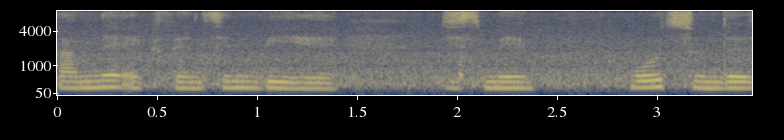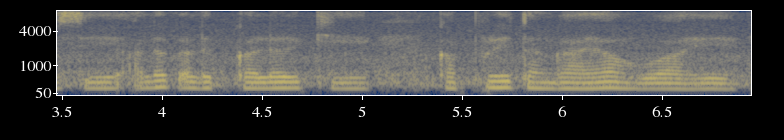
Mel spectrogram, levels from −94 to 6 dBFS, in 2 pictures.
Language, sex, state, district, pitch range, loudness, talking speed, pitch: Hindi, female, Arunachal Pradesh, Lower Dibang Valley, 160-180 Hz, -20 LUFS, 145 wpm, 170 Hz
